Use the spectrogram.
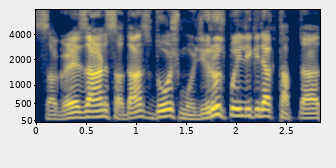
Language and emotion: Goan Konkani, angry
